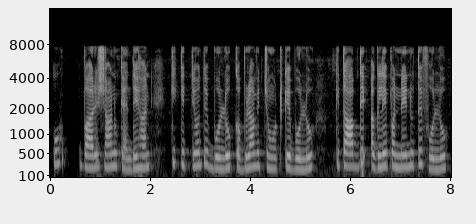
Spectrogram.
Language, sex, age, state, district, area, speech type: Punjabi, female, 18-30, Punjab, Gurdaspur, rural, spontaneous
